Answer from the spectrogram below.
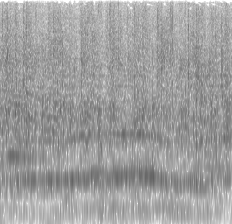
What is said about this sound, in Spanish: ¿Qué les vamos a dar? Ahí les van sus aplausos por estar aquí.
